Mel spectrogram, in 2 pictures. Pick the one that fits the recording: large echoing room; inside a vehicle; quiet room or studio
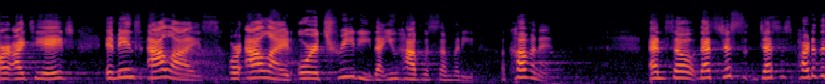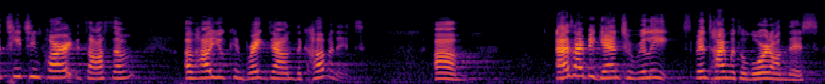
large echoing room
